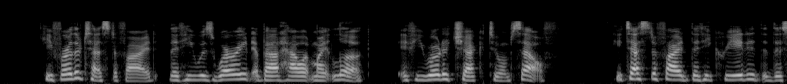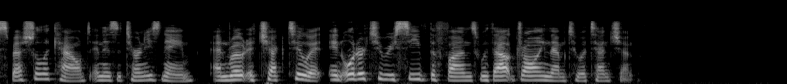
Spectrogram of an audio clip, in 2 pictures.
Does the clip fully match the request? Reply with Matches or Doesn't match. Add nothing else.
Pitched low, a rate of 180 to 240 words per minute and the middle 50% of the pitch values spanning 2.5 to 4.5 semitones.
Doesn't match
